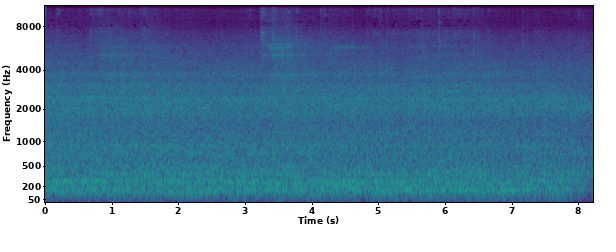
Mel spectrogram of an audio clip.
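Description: Train of Pullman coaches rolling slowly past, a steady rumble of wheels on the rails, easing off slightly near the end.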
